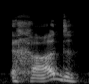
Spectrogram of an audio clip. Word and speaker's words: Echad: Shema verse, Echad, one, elongating its pronunciation, like Echad, and emphasizing the letter Dalet, the D sound at the end.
